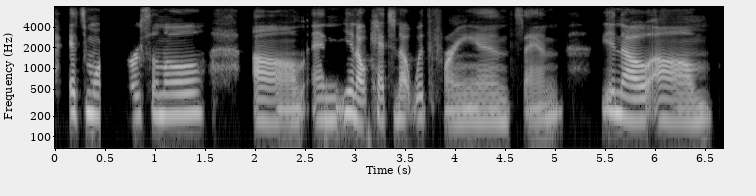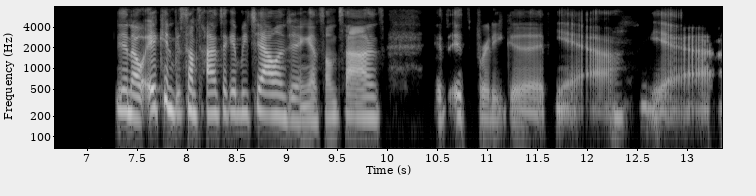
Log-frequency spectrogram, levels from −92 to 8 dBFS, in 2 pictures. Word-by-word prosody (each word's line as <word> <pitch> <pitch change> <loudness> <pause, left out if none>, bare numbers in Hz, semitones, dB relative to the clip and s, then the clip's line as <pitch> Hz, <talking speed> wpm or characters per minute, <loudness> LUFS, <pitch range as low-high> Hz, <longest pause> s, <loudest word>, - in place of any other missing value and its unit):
it's 225 0 0
more 215 -2 +4 0.3
personal. 210 +2 +1 0.5
Um, 85 - +2
and, 185 +6 -3
you 230 - +4
know, 165 -6 +5
catching - - -4
up - - 0
with 200 +2 -7
friends 85 +1 -4
and, 90 - -5 0.4
you 240 -2 -1
know, 185 -4 +5
um, 85 - +1 0.7
you 245 -1 +1
know, 200 -3 +7
it 255 - +6
can 250 - +4
b 220 - -5
sometimes 225 -1 +3
it 235 - -3
can 225 -1 -1
be 225 - -4
challenging 210 - +2
and 90 - -3
sometimes 100 -1 +2 0.5
it's - - -10
it's - - -4
pretty 95 -2 -8
good. 75 -2 -6
Yeah, - - -8 0.6
yeah, 275 +6 -6
yeah. 430 - -4
195 Hz, 155 wpm, -25 LUFS, -, 0.7 s, know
